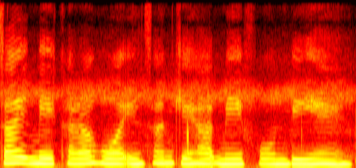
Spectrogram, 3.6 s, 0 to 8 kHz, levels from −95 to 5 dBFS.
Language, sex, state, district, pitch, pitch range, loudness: Hindi, female, Arunachal Pradesh, Papum Pare, 250 Hz, 240-265 Hz, -11 LUFS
